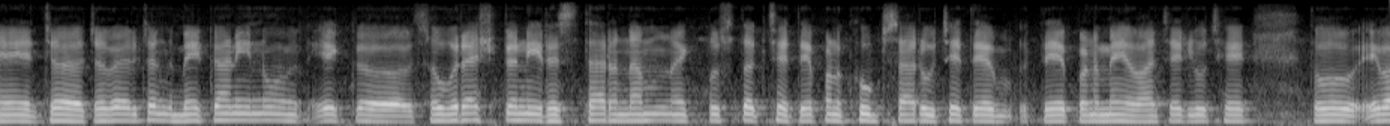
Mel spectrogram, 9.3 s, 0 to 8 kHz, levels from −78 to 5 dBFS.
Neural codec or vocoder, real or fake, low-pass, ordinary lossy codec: codec, 16 kHz, 2 kbps, FunCodec, trained on LibriTTS, 25 frames a second; fake; 7.2 kHz; none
